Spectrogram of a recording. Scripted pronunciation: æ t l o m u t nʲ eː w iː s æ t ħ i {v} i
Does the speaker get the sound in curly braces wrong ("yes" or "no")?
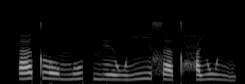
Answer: yes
